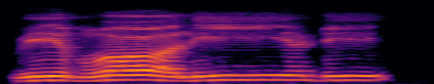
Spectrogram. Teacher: Zi-nya jangan terbawa panjang. Li-nya saja yang ada mat.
